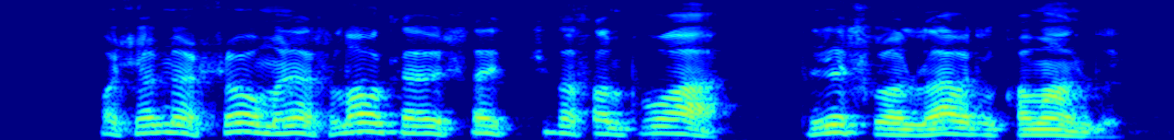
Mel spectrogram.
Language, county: Lithuanian, Šiauliai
